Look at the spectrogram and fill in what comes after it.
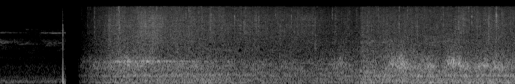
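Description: Faint ambience, then after a brief dropout about a second in, a steady, loud hiss of heavy rain begins.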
